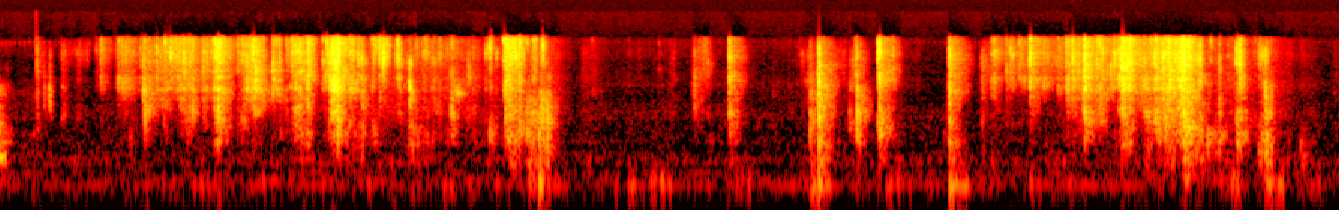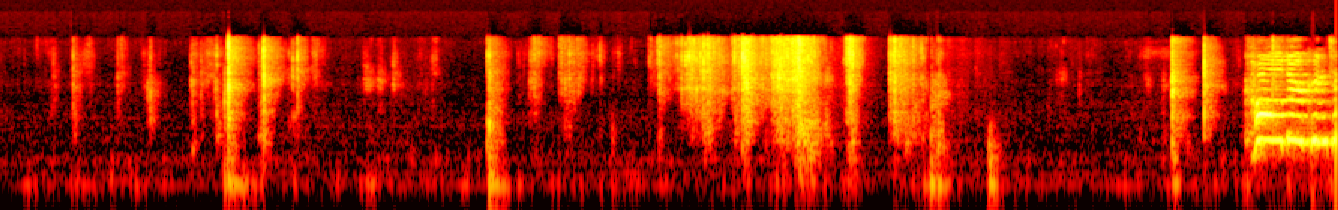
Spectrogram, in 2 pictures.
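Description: Trading-card packs being handled: three bursts of rustling and tearing of pack wrappers and cards sliding over one another, with scattered light ticks of cards being flicked and dropped in between.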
